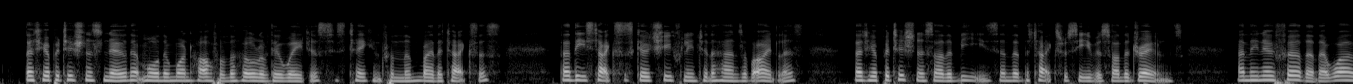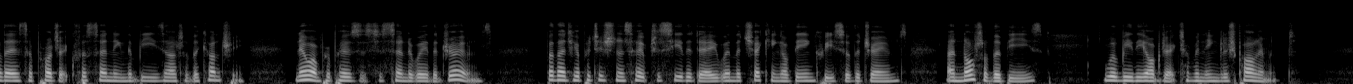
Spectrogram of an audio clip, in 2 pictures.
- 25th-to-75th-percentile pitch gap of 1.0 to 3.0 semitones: Yes, average, 2.7 semitones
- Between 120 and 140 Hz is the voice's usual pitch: No, medium, 175 Hz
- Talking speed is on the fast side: Yes, fast, 230 wpm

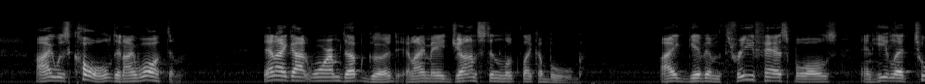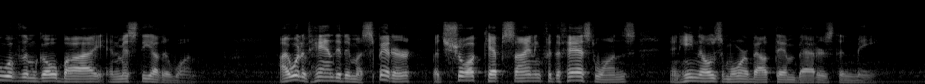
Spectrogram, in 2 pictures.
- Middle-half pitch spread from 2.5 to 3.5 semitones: No, average, 4.6 semitones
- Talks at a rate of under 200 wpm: No, fast, 205 wpm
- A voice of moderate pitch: Yes, medium, 145 Hz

